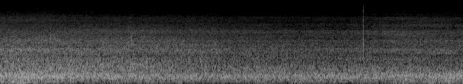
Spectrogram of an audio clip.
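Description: Ocean surf breaking and washing up a sandy beach, a steady rushing.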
